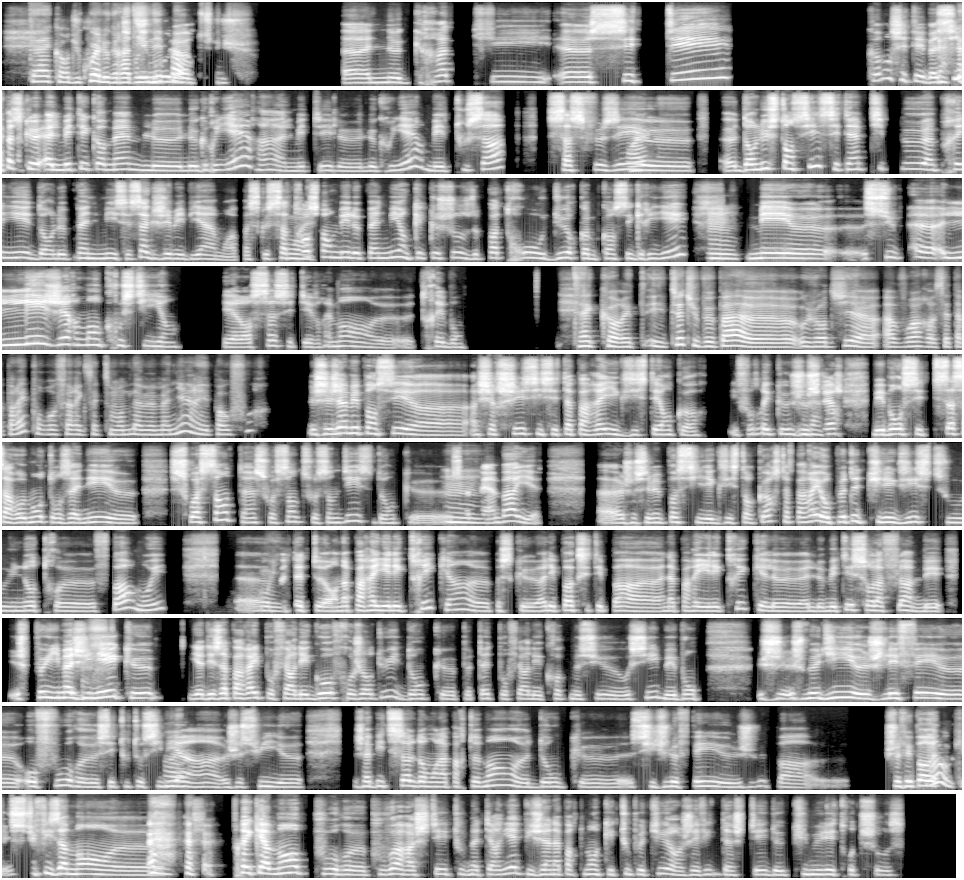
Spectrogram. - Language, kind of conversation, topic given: French, podcast, Que t’évoque la cuisine de chez toi ?
- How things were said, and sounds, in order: other noise; laugh; tapping; chuckle; laugh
